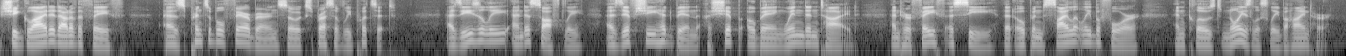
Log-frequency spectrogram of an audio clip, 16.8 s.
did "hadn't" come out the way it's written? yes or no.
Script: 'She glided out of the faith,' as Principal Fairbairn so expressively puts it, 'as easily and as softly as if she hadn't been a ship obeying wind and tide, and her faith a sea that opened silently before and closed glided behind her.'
no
